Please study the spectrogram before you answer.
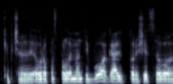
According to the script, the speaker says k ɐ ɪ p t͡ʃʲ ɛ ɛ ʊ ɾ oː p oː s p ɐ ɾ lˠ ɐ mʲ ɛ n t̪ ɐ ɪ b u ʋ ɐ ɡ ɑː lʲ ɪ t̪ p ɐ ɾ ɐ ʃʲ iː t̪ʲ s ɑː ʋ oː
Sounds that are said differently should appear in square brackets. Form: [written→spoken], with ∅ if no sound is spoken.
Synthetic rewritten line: k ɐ ɪ p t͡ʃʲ ɛ ɛ ʊ ɾ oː p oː s p ɐ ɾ lˠ ɐ mʲ ɛ n t̪ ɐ ɪ b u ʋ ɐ ɡ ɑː lʲ ɪ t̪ p ɐ ɾ ɐ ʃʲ iː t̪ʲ s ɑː ʋ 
